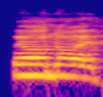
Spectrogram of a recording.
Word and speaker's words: Illinois: Illinois, the S is silent, buddy.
